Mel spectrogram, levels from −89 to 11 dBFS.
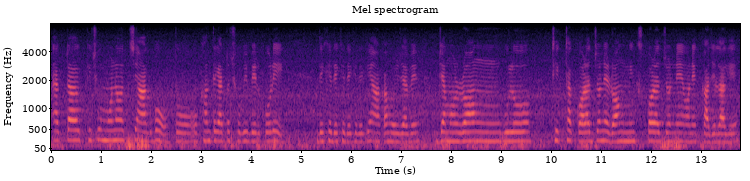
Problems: background sounds at intervals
